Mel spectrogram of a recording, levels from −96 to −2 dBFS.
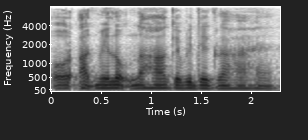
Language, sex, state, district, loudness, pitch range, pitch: Hindi, male, Arunachal Pradesh, Papum Pare, -18 LUFS, 100-110 Hz, 105 Hz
